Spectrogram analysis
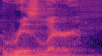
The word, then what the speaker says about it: rizzler: man I got it what's a rizzler r i z z l e r sounds like a riddler I think it's a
